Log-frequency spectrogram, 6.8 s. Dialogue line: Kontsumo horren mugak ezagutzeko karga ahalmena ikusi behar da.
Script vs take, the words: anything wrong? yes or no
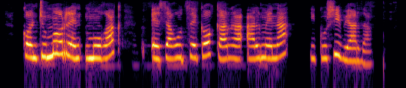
no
